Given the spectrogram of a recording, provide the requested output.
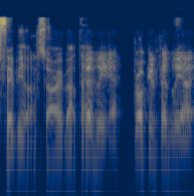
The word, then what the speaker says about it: fibula: a broken fiblia it sucks how do you pronounce that geophibia there we go broken fibia broken it's fibula sorry about that broken fiblio and that sucks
